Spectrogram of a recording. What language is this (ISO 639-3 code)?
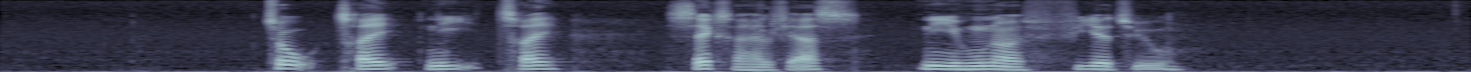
dan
